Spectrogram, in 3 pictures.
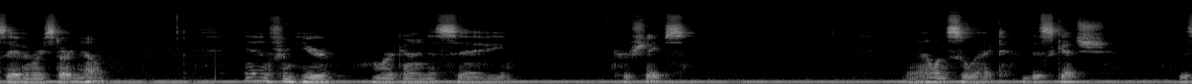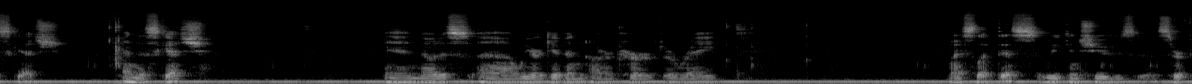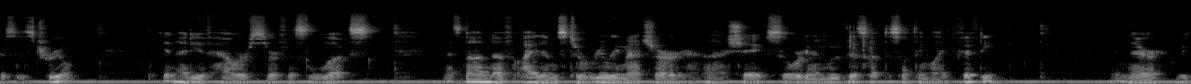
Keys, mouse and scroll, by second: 2.8 click, 6.0 click, 9.0 scroll up 2, 10.0 click, 11.6 ctrl+click, 12.8 ctrl+click, 14.6 click, 15.5 scroll down 1, 16.0 scroll up 1, 17.7 scroll down 1, 18.1 middle click, 18.2-19.3 drag, 18.2-19.3 right drag, 19.4 middle click, 19.5 click, 19.5 right click, 21.1 click, 22.9 click, 23.4 click, 24.0 click, 25.2 click, 25.6 scroll up 1, 25.9 scroll down 1, 26.5 scroll up 1, 26.9 middle click, 29.6 click, 31.2 click, 32.3 KP_5, 32.4 KP_0, 33.9 middle click, 34.4 scroll up 1.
